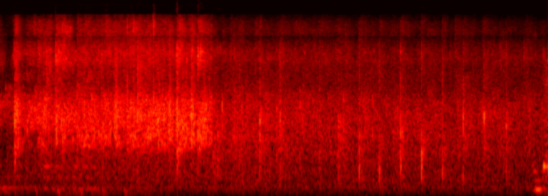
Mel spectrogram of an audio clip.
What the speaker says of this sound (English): So a round of applause for our team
